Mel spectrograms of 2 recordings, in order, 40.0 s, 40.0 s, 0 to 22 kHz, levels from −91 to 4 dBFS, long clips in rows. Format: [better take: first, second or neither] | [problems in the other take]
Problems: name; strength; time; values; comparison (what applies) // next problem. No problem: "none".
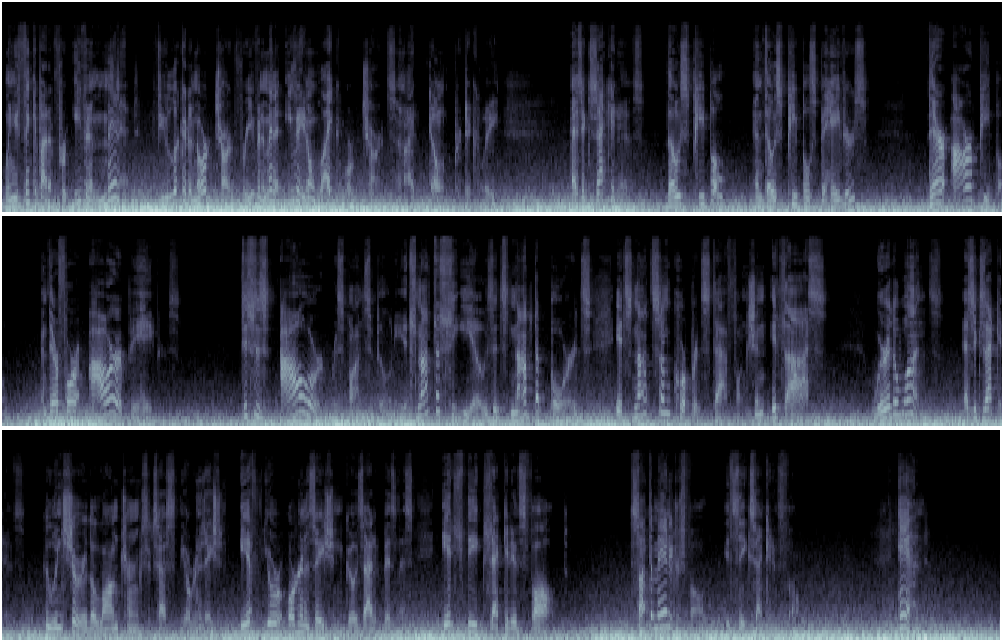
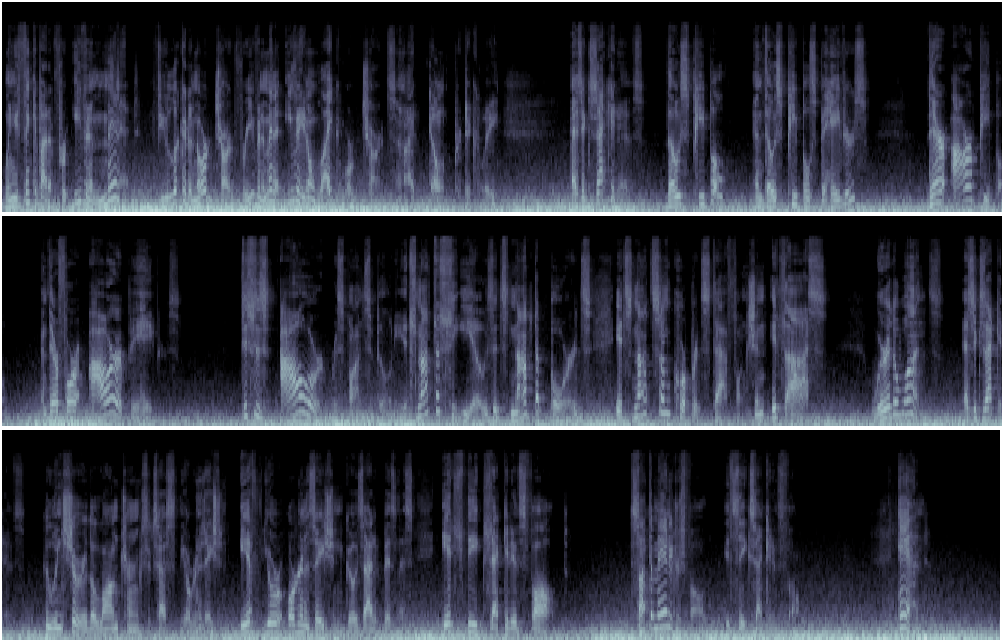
second | wind noise on the microphone; heavy; 7 dB below the speech; occasional gusts in the second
